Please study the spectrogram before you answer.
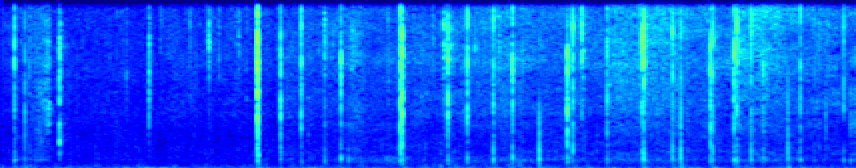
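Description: Long nails on both hands tap and scratch the blue cardboard cover of a large spiral watercolor pad lying on a table. Quick, dry, bright clicks and scratchy strokes patter in a steady, irregular stream over a soft, low background rumble.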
